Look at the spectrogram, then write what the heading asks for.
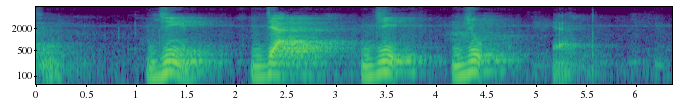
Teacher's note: Jim, jadi dia kena tengah lidah dengan langit-langit.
